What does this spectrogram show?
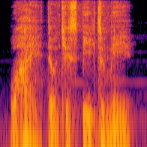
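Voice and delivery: deep, hoarse, slow, drawn-out croaking voice. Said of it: "His voice croaked, deep, hoarse, and slow".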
